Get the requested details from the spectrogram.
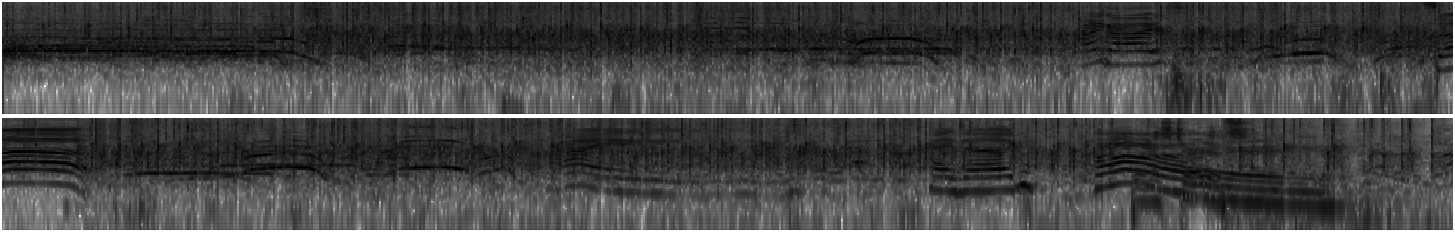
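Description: A crowd at a show in San Francisco applauds as three guests are introduced, with steady, dense, continuous clapping mixed with whoops and cheering shouts rising over it, sustained loudly for about twenty seconds before starting to taper.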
